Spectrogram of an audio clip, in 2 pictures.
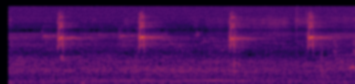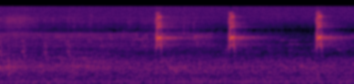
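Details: An American robin in a tree, its beak full of damselflies, gives short, sharp, high chirps, about seven in nine seconds at uneven intervals, over a steady low rumble of background noise.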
